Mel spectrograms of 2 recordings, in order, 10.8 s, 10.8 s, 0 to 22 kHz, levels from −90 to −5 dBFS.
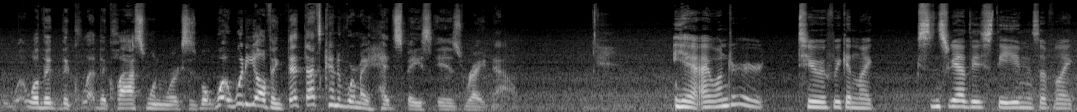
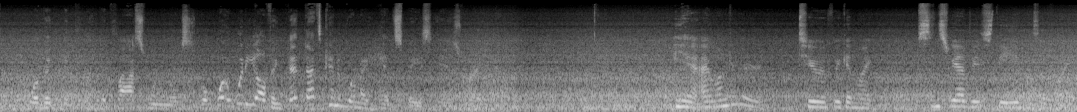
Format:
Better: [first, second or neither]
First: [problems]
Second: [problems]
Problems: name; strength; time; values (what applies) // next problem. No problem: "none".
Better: first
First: machinery noise; faint; throughout; 25 dB below the speech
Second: machinery noise; loud; throughout; 2 dB below the speech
